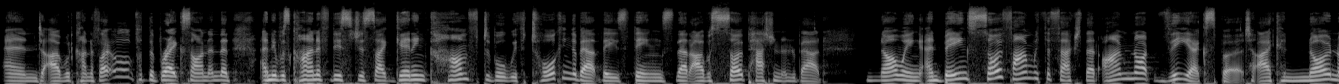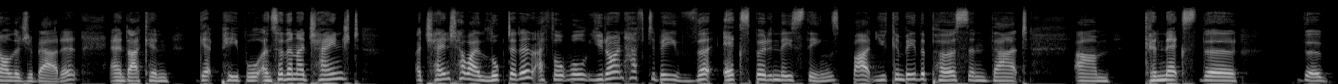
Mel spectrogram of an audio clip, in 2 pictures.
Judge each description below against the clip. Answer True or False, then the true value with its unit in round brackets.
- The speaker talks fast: True (210 wpm)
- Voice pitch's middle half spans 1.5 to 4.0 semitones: False (4.5 semitones)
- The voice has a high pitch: True (195 Hz)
